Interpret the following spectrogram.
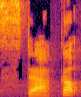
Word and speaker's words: stack up: always keep in mind when you usually have two words a compound word the stress goes on the second syllable so it's not stack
